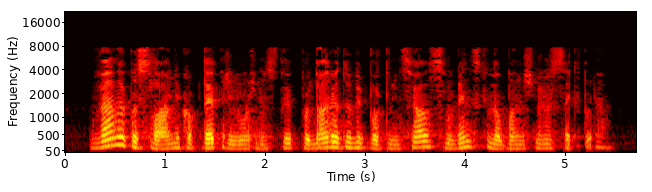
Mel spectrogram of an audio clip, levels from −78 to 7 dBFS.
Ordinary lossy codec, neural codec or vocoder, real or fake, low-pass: AAC, 24 kbps; autoencoder, 22.05 kHz, a latent of 192 numbers a frame, VITS, trained on one speaker; fake; 9.9 kHz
